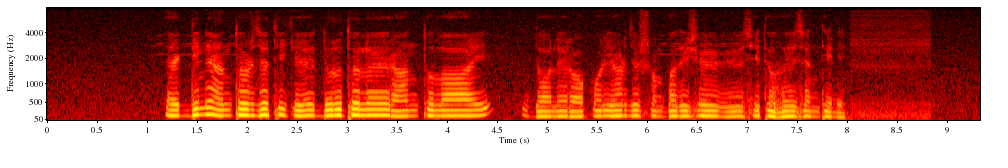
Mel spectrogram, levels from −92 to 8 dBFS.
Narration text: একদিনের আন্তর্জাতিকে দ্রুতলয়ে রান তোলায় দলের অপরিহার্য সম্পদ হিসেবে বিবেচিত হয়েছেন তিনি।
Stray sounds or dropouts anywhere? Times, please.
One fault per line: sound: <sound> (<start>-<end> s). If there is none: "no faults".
no faults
